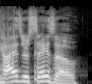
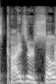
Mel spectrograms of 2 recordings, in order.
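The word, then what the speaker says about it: Keyser Söze: It's Kaiser say so. It is Kaiser say so. – No, it's Kaiser Sose.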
